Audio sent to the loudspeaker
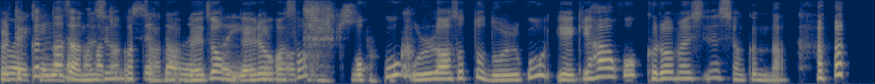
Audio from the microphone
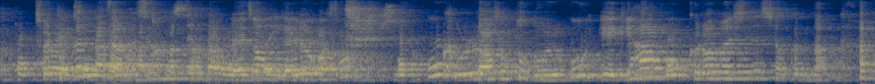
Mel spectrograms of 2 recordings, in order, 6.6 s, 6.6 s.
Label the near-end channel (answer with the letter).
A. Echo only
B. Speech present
A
